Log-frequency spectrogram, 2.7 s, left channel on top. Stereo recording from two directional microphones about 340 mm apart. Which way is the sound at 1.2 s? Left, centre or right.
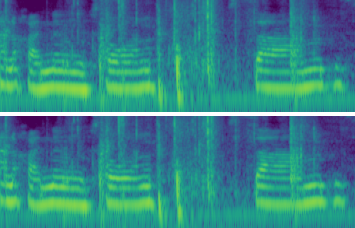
Left.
